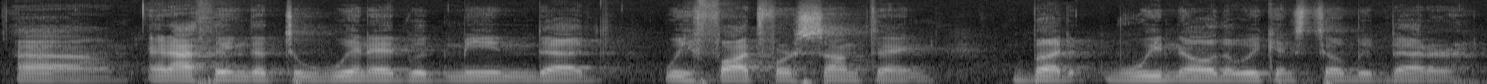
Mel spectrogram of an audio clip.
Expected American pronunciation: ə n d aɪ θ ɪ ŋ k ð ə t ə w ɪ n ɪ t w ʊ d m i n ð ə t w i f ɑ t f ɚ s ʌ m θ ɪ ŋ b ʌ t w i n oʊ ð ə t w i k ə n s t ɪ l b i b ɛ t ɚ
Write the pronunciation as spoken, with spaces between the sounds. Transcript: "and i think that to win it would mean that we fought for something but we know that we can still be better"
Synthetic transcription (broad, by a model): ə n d aɪ θ ɪ ŋ k ð ə t ə w ɪ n ɪ t w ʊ d m i n ð ə t w i f ɑ t f ɚ s ʌ m θ ɪ ŋ b ʌ t w i n oʊ ð ə t w i k ə n s t ɪ l b i b ɛ t ɚ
